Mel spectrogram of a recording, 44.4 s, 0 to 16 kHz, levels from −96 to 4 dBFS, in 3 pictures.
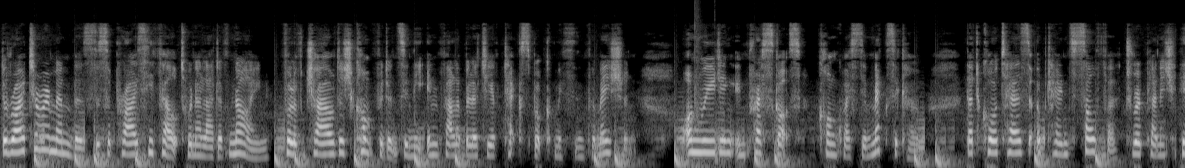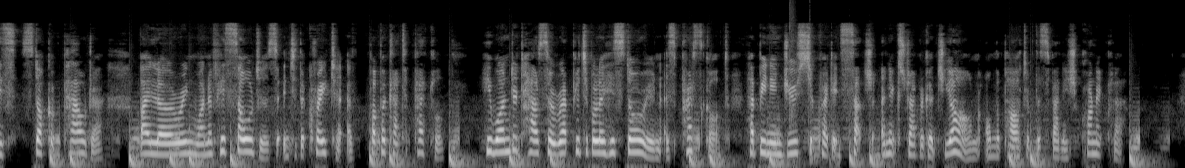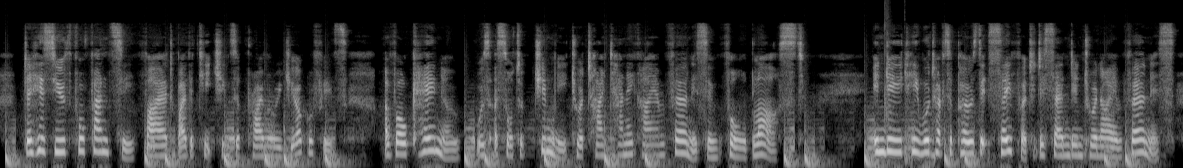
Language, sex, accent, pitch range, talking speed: English, female, British, 195-245 Hz, 155 wpm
